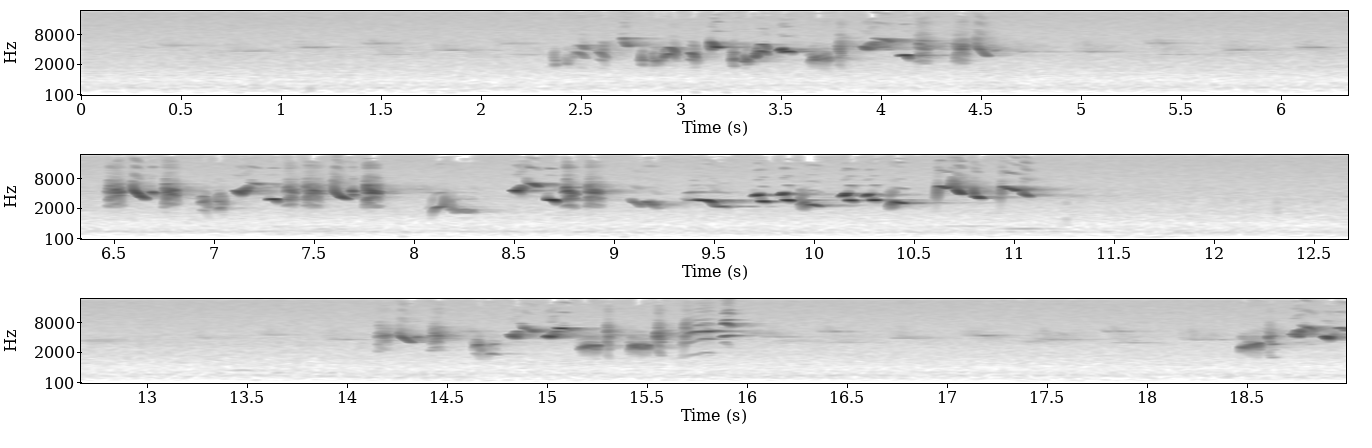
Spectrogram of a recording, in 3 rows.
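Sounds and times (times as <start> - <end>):
Eurasian blackcap Sylvia atricapilla song warble: 0.4 - 11.2, 12.6 - 18.9.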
